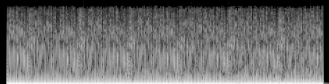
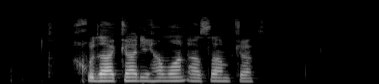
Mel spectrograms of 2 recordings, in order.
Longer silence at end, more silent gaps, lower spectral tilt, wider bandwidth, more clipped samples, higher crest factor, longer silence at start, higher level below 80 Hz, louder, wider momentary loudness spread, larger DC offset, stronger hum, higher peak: second, 0.05 s vs 1.25 s; neither; about the same, -5 dB/octave vs -6 dB/octave; first, 14.5 kHz vs 9.8 kHz; first, 0.2% vs under 0.1%; second, 4 dB vs 22 dB; second, 0.05 s vs 0.75 s; first, -4 dBFS vs -78 dBFS; first, -8 LUFS vs -27 LUFS; second, 1 LU vs 14 LU; neither; neither; first, 0 dBFS vs -8 dBFS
